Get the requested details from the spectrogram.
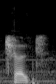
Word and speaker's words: Chult: Toi, tu as, tu as exploité euh, Schult, D'ailleurs, tu le prononces comment Alors, moi, je dis le Chult pour éviter le chute.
